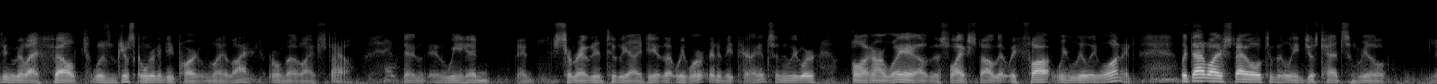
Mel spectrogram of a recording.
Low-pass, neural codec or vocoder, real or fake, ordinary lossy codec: 7.2 kHz; codec, 16 kHz, 1 kbps, FreqCodec, larger model; fake; MP3, 64 kbps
